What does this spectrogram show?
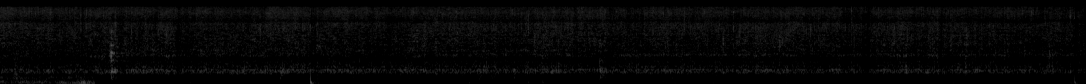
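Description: Onions and ginger-garlic paste frying in oil and ghee in an aluminium pressure cooker, a faint, steady sizzle, stirred with a wooden spatula. A light tap comes about a second in.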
